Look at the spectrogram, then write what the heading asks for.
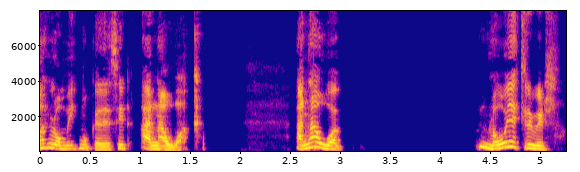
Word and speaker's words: Anáhuac: Anáhuac se pronuncia así. Anáhuac. Pegando muy levemente o casi pegando los dientes superiores al labio inferior. No se pronuncia anáhuac, no es así. Esto es una consonante, la consonante W, que en náhuatl tiene una pronunciación un poquito cerrada.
